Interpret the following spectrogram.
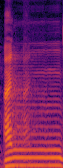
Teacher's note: Ketemu jim, nun sukunnya dibaca di makhraj huruf jim.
